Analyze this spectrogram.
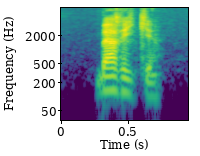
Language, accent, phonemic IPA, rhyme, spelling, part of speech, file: French, France, /ba.ʁik/, -ik, barrique, noun, LL-Q150 (fra)-barrique.wav
- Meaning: 1. barrel, cask 2. fatty, fatso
